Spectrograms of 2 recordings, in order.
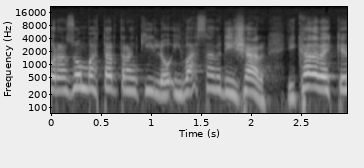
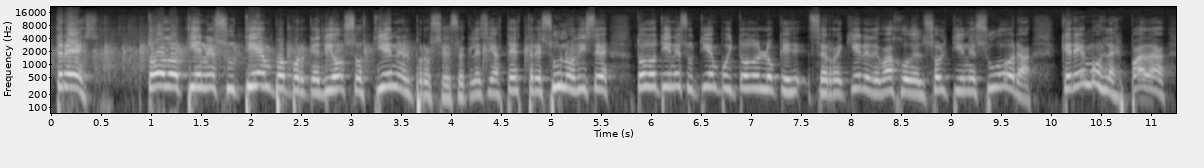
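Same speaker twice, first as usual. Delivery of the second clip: loud, raised-pitch sermon delivery; preaching at full force; 3 semitones higher, 9 dB louder than usual. Real, not acted. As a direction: proclaim the point and verse to the whole room. Announces next point at full force. (predicación enérgica, a viva voz)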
